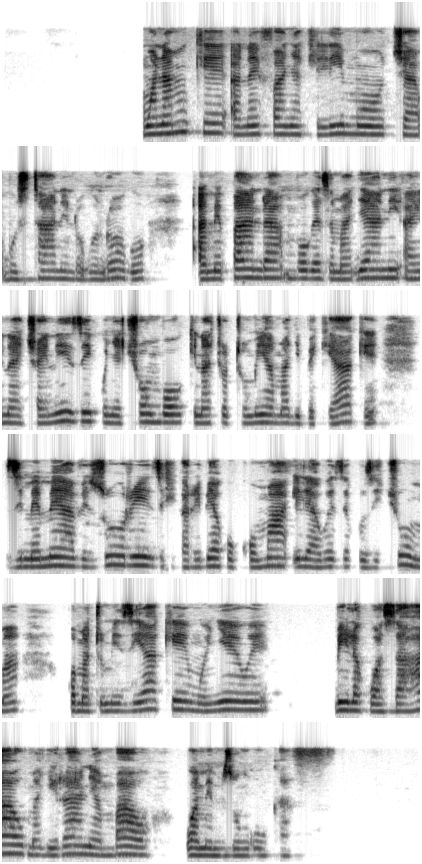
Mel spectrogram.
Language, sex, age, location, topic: Swahili, female, 36-49, Dar es Salaam, agriculture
